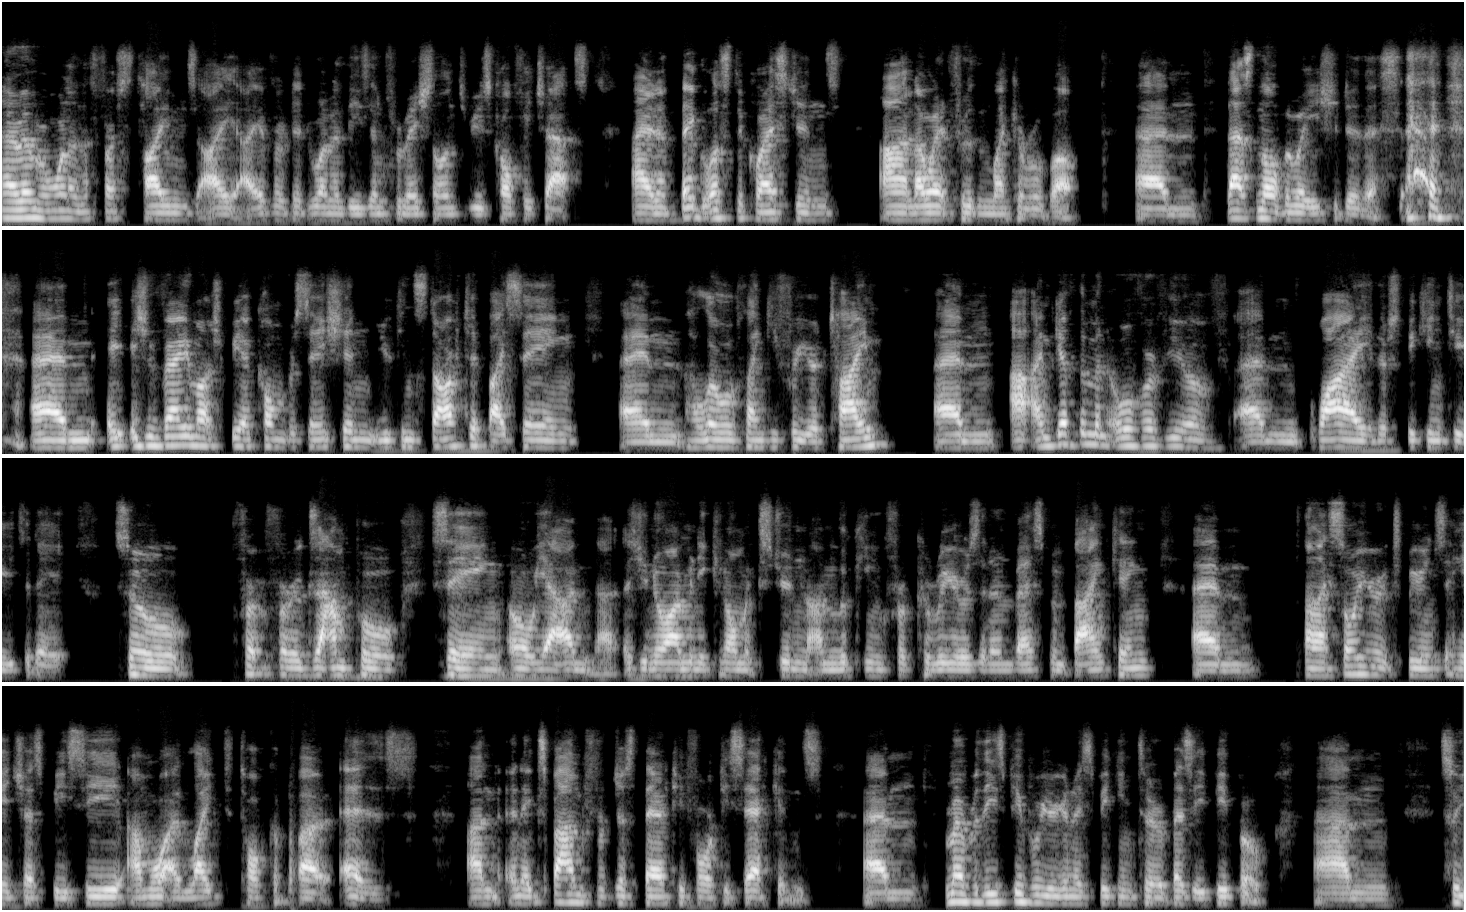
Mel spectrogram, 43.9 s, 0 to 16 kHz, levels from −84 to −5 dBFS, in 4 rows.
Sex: male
